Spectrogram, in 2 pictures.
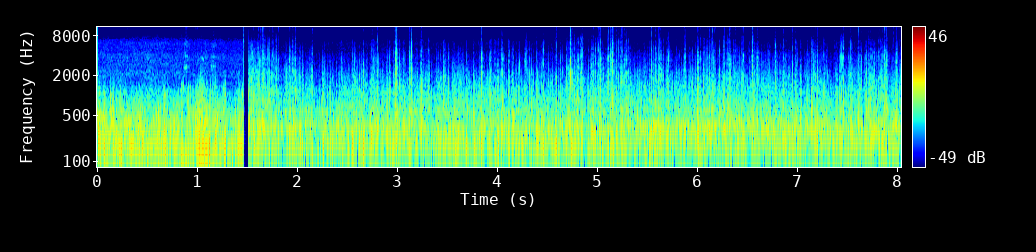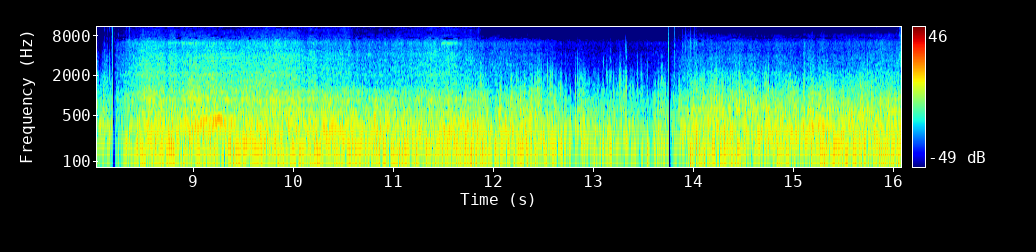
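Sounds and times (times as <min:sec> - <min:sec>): wind buffeting microphone: 0:00.0 - 0:16.0
train coaches rumbling and clattering: 0:08.2 - 0:16.0.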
